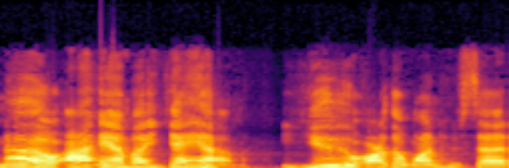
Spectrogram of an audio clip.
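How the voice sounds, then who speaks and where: Using a put-on character voice, a woman speaks very slowly at a fairly high pitch with very wide pitch swings. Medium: read story. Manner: fussy, schoolteacherish.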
